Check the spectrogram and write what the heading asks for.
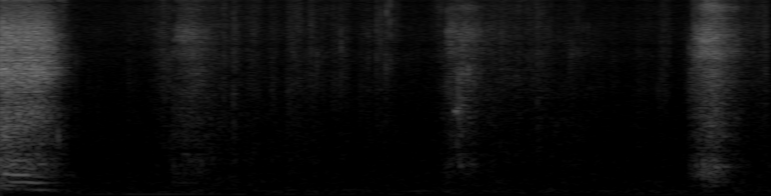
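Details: Allergic rhinitis sneezing despite three allergy tablets taken: one loud sneeze followed by quieter sniffs and nasal snorts.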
